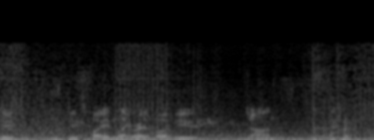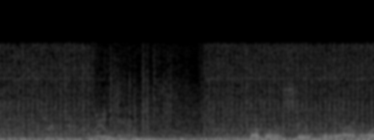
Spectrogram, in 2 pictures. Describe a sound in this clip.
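Video game laser cannons fire in bursts.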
